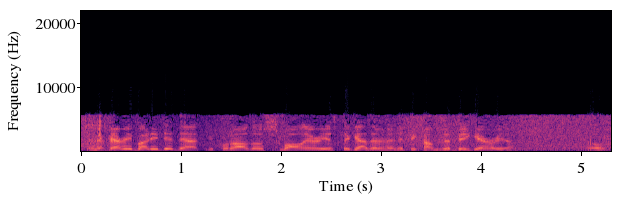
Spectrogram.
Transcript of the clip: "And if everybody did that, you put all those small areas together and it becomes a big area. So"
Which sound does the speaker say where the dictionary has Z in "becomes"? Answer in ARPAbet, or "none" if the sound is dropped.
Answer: Z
